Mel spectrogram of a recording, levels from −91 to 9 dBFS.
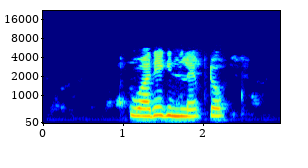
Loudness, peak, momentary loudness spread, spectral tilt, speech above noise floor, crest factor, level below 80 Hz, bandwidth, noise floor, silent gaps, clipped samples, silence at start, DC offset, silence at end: -22 LUFS; -6 dBFS; 16 LU; -7.5 dB/octave; 60 dB; 18 dB; -74 dBFS; 5.8 kHz; -81 dBFS; none; under 0.1%; 1.1 s; under 0.1%; 0.7 s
